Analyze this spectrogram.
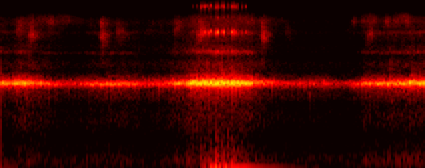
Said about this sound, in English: Those are crickets. Oh. That's supposed to be crickets.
